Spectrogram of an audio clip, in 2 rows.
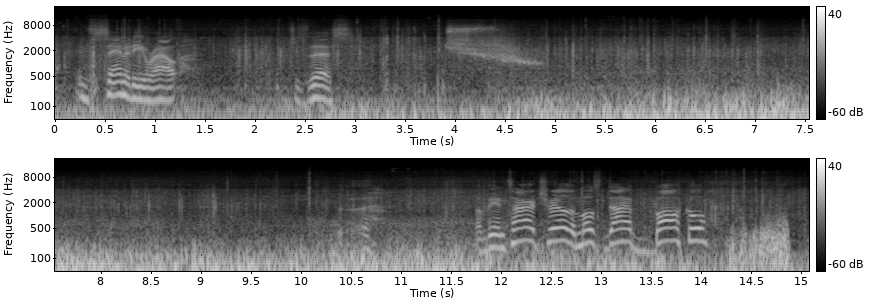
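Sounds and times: tyres rattling on gravel: 0.0s - 15.0s
wind rumbling on microphone: 0.0s - 15.0s.

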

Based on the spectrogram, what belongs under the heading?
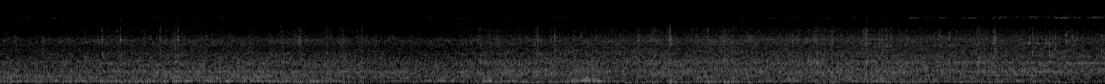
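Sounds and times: model train rumbling on rails: 0.0s - 11.0s.

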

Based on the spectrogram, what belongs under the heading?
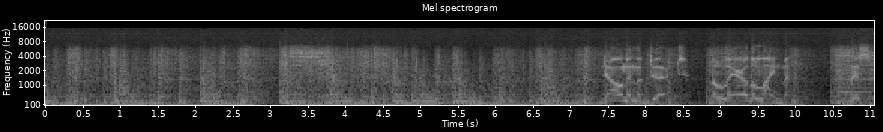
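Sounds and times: dramatic orchestral music with drums: 0.0s - 11.0s.

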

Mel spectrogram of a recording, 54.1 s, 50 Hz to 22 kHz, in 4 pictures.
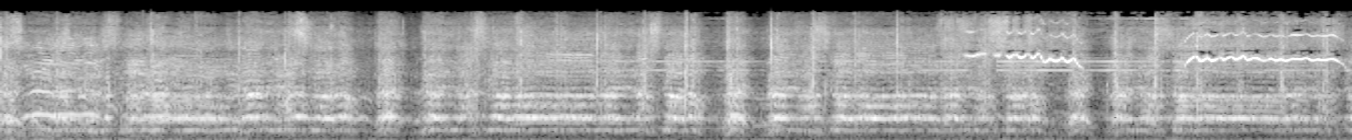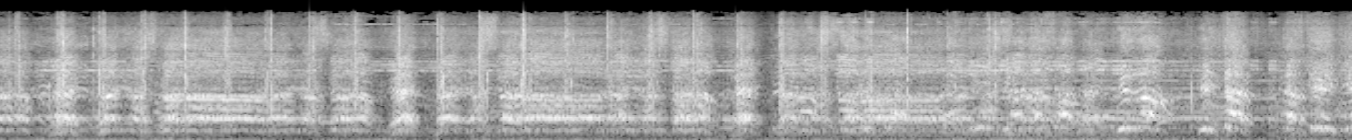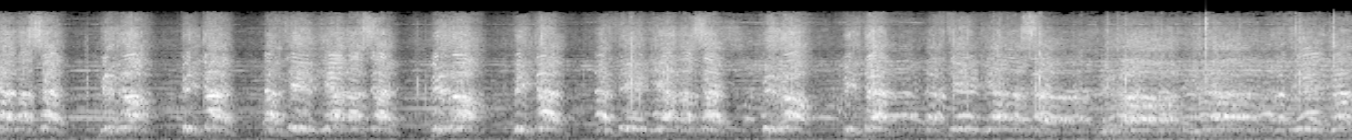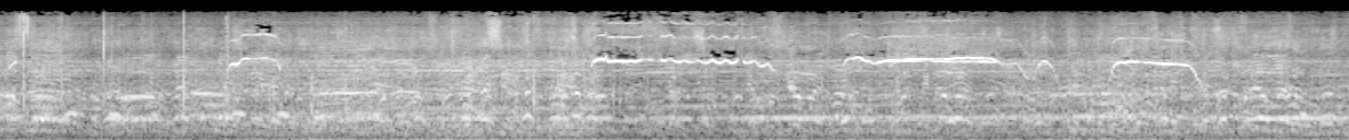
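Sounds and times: crowd chanting and shouting: 0.0s - 54.0s
shrill whistle: 9.5s - 13.6s, 42.8s - 43.5s, 46.4s - 52.6s.

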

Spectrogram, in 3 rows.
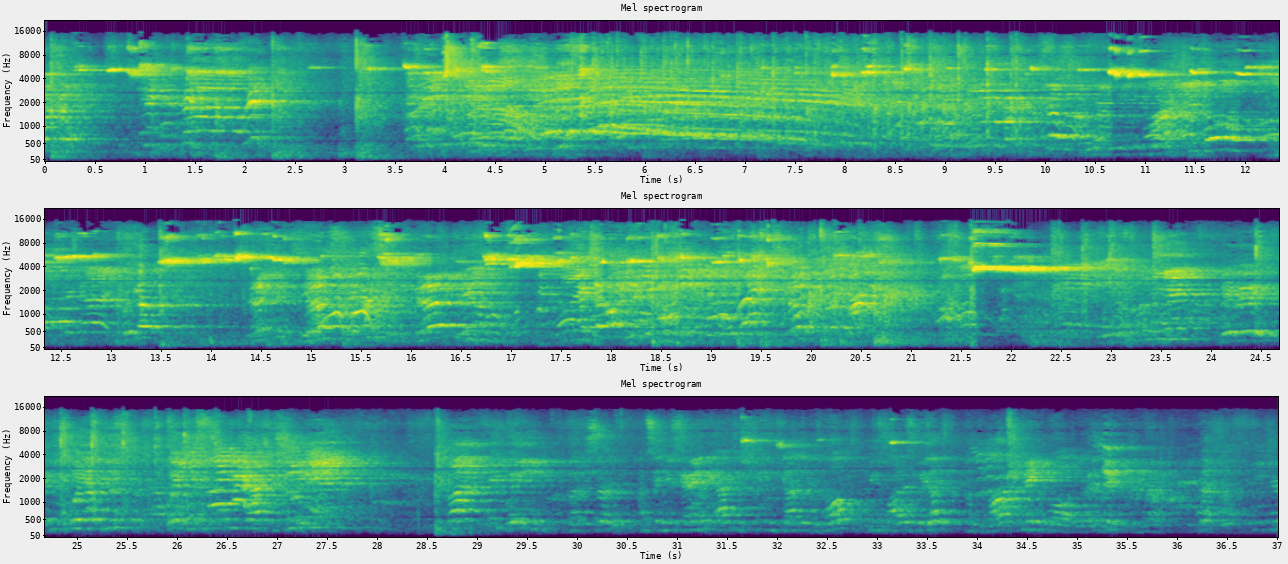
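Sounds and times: basketball bouncing on gym floor: 1.6s - 3.5s, 18.4s - 22.8s, 28.6s - 28.8s
voices shouting: 3.6s - 23.7s.

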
